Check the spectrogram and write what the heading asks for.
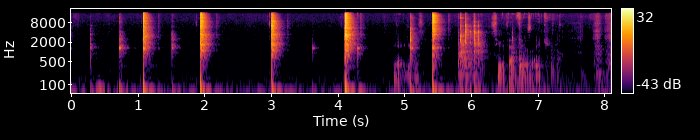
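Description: Sharp hammer taps on the wooden body of a skewed rabbet plane, about five spaced roughly a second apart, knocking the iron back to lighten a cut that was too heavy. A short scrape follows near the end.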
